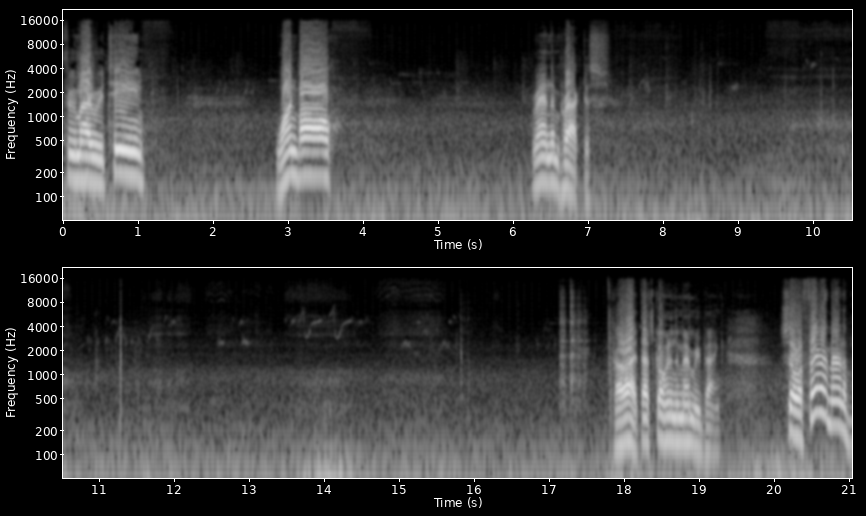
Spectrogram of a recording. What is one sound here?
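A man speaks calmly outdoors, in short phrases.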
